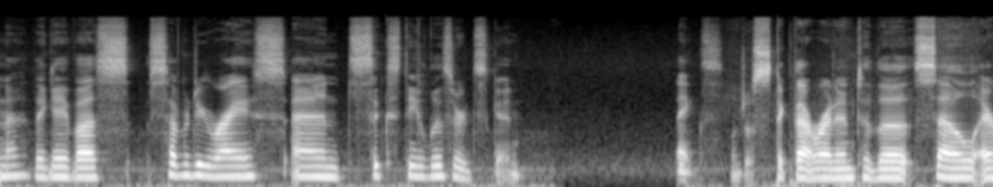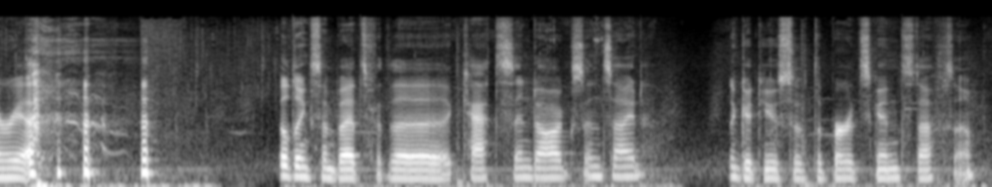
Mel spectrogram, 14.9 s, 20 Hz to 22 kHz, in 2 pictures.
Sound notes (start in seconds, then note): 7.7 laughs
